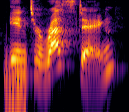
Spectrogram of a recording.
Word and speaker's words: interesting: It's not interesting. It's interesting. The primary stress. If you got it right, well done. If not, practice the correct form with me. Interesting. You can also say interesting or interesting. Both are correct.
